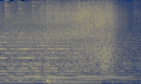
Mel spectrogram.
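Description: Soft background music with held notes; a hiss swells up through the middle and the music fades out near the end.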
